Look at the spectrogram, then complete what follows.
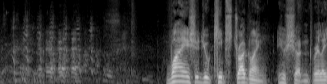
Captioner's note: laughter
